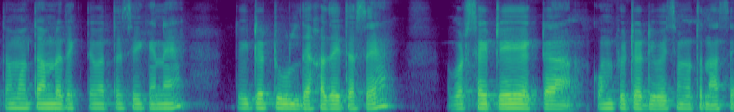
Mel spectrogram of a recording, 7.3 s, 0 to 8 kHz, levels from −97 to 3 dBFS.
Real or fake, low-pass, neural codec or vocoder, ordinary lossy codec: real; none; none; none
